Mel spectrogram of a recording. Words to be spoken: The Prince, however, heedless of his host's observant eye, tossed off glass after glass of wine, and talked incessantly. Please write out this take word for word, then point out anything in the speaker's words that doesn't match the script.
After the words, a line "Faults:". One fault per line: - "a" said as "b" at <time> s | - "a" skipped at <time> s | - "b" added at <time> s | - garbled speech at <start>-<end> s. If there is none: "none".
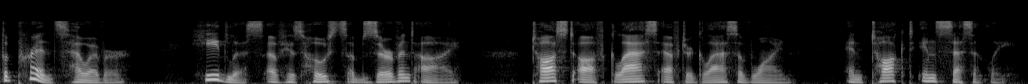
The Prince, however, heedless of his host's observant eye, tossed off glass after glass of wine, and talked incessantly.
Faults:
none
